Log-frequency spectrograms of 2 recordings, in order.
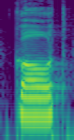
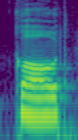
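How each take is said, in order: No difference in how they are said.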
